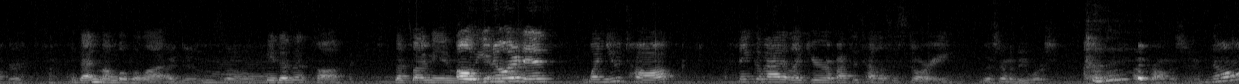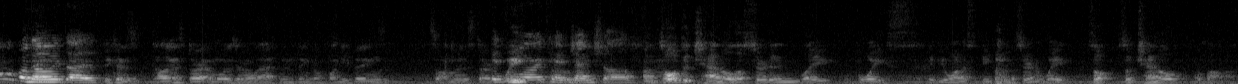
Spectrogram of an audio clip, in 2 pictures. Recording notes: Featuring poor audio quality.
